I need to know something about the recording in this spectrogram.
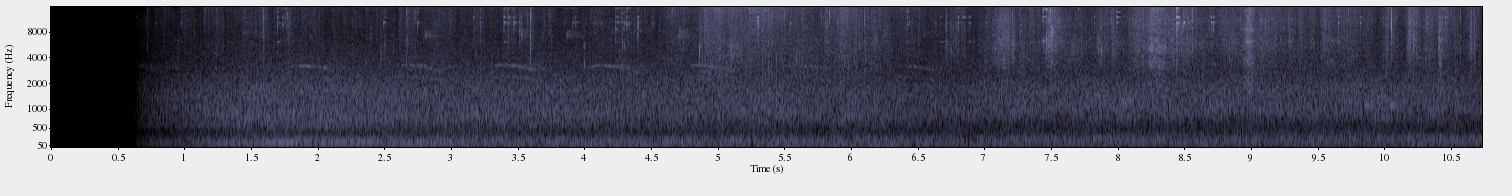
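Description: Dogs moving about on grass, light rustles and clicks over a steady low hum, starting suddenly about half a second in.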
